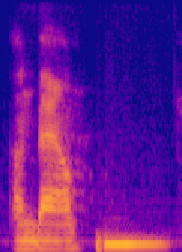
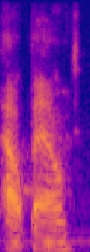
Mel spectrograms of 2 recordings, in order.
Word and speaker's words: Unbound: um he did um Unbound I said it right I I always mess that up I call it outbound he just looks at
